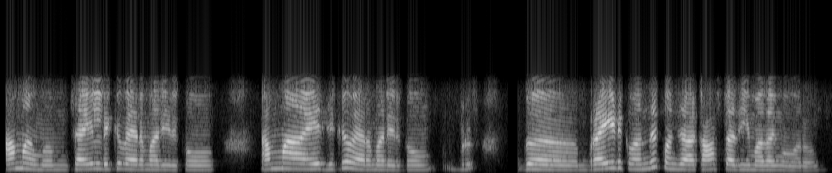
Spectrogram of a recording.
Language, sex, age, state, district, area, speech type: Tamil, female, 30-45, Tamil Nadu, Madurai, rural, conversation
